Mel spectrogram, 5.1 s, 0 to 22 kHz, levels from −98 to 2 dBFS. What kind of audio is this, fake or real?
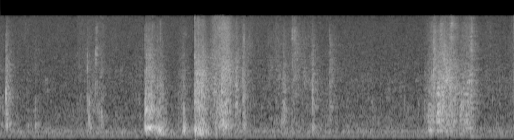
real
